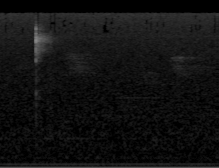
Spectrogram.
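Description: A single computer mouse click about half a second in, over a steady low electrical hum.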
